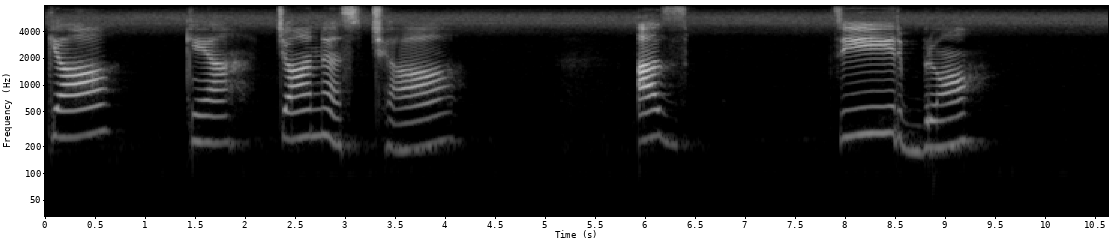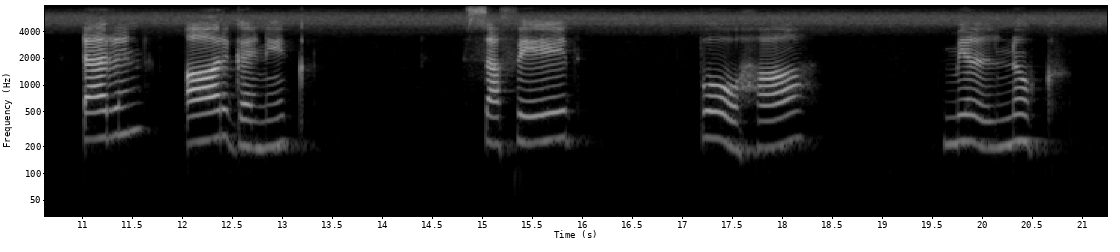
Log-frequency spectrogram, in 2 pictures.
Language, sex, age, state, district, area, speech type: Kashmiri, female, 18-30, Jammu and Kashmir, Pulwama, rural, read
